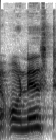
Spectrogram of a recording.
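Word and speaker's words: honest: यहां पे ऑनेस्ट है, एच है। लेकिन हम लोग एन का यूज़ किए हैं क्योंकि ऑनेस्ट हमारा प्रोनाउंसिएशन जो होता है वो ए से होता है।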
